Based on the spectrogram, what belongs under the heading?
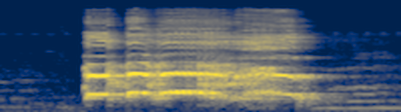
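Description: An Aseel rooster gives a single hoarse crow, about a second and a half long and held at a steady pitch, then trails off into a low fading note.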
